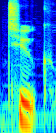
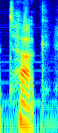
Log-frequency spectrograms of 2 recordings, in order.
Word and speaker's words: toque: Our third Canadian word is toque. Touque. T O U E. So, Chloe, is this like a special type of Canadian hat? That's exactly right, Liam. A toque, pronounced toque or tuck, is the Canadian word for a knitted winter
